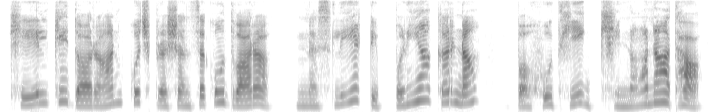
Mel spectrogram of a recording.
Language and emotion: Hindi, disgusted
